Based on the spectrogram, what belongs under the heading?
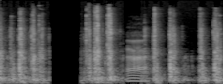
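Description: A jammed door in a compound being forced open: fairly loud rattling and clunking in repeated bursts, broken by a short pause, with a squeaky creak in the middle.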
